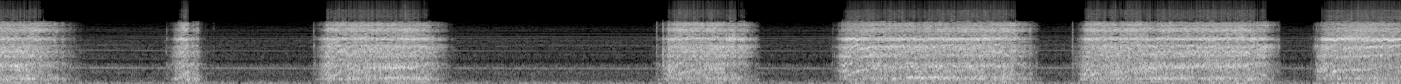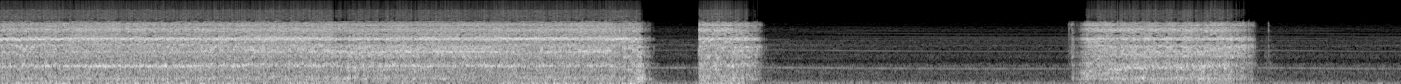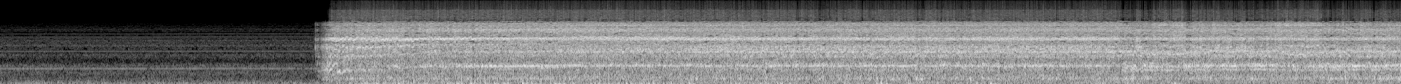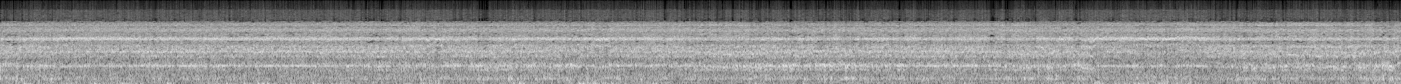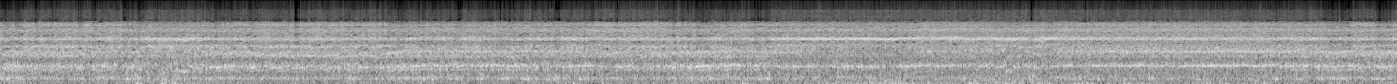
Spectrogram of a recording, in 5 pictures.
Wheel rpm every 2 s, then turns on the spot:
70, 50, 30, 50, 140, 130, 120, 210, 230, 220, 60, 0, 130, 20, 0, 80, 210, 230, 230, 230, 230, 230, 230, 230, 230, 230, 220, 210, 200, 200, 230, 220, 220, 230, 230.
none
